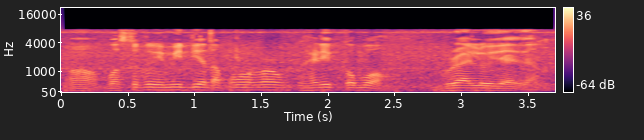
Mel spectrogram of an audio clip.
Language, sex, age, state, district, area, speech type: Assamese, male, 60+, Assam, Tinsukia, rural, spontaneous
